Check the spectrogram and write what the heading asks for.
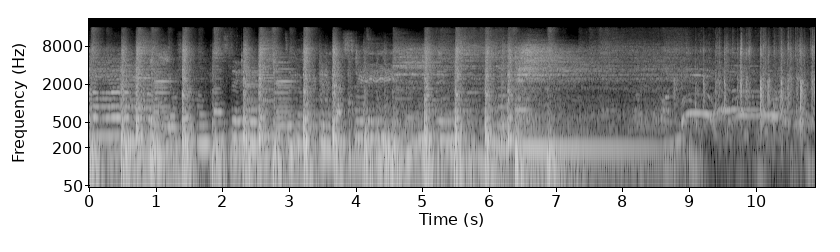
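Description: Live rock band with a drum kit, bass, electric guitar and singers playing the close of a song. The drums stop about six and a half seconds in, leaving one held chord that dies away over the next two seconds.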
